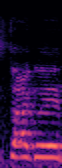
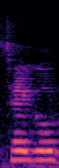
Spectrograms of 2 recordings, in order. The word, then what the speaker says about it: Tagle: It's Tagle down home. It's Tagle to those who can't pronounce it.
